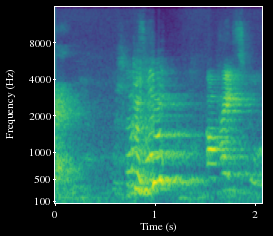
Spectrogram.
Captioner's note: audience laughs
